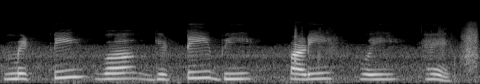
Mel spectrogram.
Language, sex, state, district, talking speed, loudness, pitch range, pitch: Hindi, female, Madhya Pradesh, Dhar, 85 wpm, -18 LUFS, 235-270 Hz, 255 Hz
